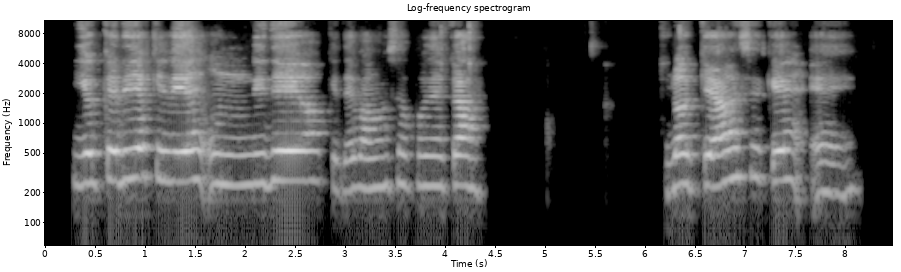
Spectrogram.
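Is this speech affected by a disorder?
Yes: cerebral palsy.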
